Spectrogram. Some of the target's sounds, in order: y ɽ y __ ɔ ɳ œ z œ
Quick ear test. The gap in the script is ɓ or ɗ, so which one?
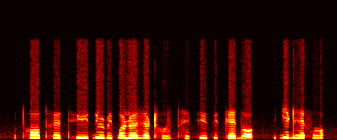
ɓ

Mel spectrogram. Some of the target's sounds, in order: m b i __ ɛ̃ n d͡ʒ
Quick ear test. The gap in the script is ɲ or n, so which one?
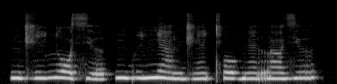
ɲ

